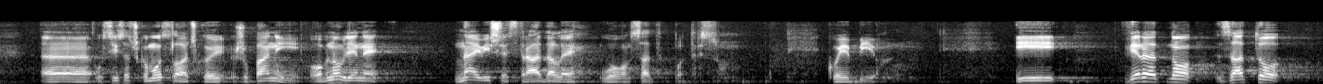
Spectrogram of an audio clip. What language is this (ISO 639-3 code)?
hrv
